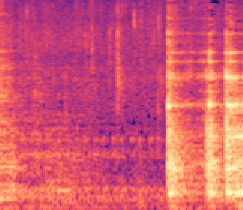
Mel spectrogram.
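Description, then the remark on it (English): Cured bacon frying in a pan: a faint, steady sizzle that breaks into three loud bursts of crackling hiss in the final half second, with no voices. “All right, we're going to take this bacon out.”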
